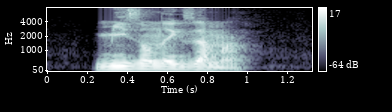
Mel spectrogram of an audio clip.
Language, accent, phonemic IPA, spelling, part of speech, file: French, France, /mi.z‿ɑ̃.n‿ɛɡ.za.mɛ̃/, mise en examen, noun, LL-Q150 (fra)-mise en examen.wav
- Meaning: indictment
